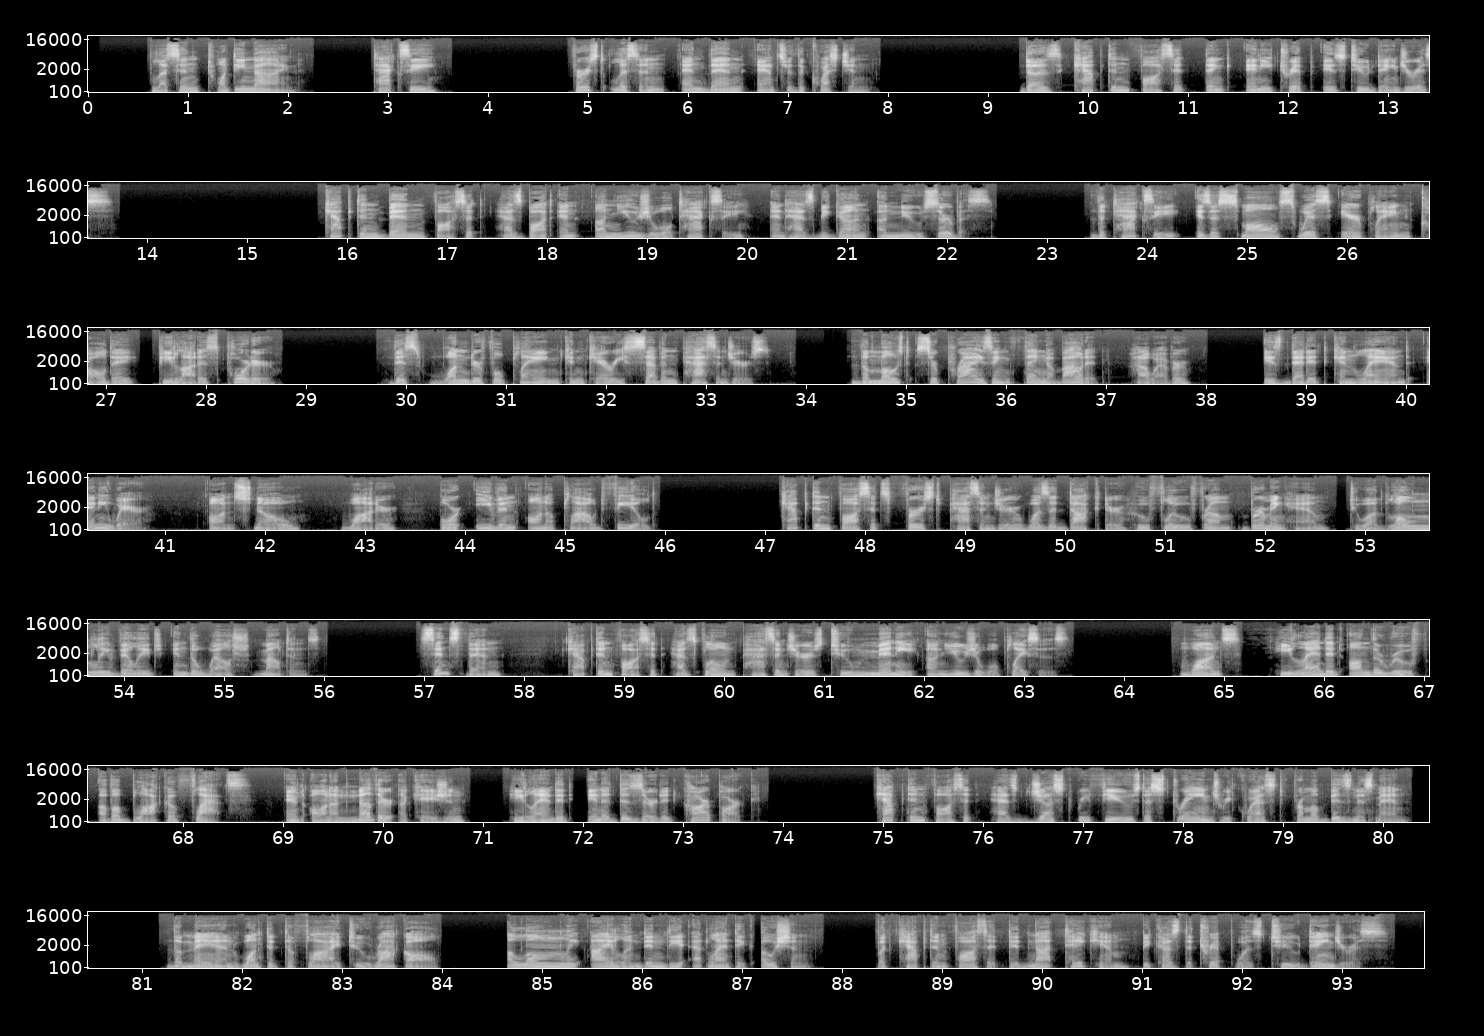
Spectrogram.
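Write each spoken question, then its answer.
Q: Does Captain Fawcett think any trip is too dangerous?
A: Yes, he refused to fly a businessman to Rockall because the trip was too dangerous.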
